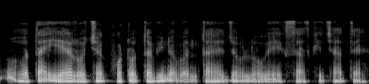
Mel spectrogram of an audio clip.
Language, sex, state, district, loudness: Hindi, male, Bihar, Lakhisarai, -20 LUFS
